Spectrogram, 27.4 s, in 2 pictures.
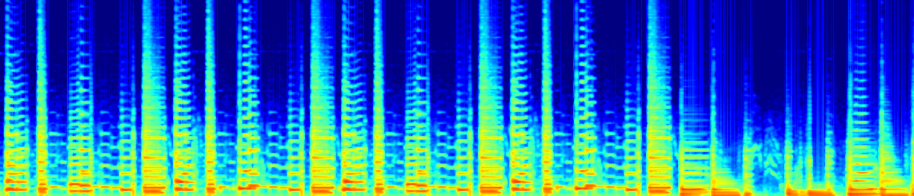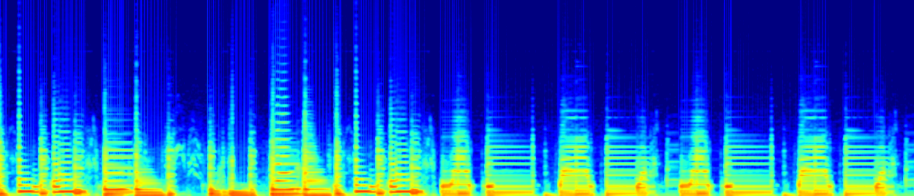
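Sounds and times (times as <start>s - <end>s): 
funk guitar: 0.0s - 27.4s.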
